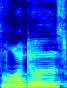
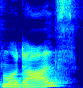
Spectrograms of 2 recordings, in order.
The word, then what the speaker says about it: modals: So modals are also pronounced as models. Both pronunciation are correct. You can pronounce it as models or you can pronounce it as modals.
